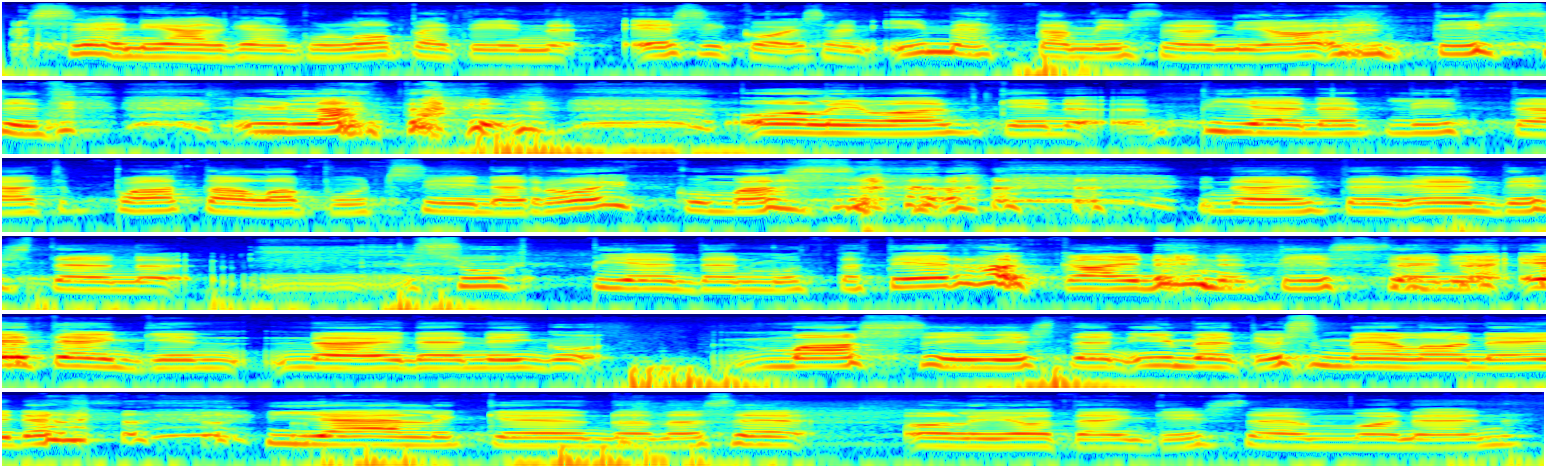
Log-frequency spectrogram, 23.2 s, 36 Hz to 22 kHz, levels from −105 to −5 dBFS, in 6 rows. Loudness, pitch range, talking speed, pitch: -26 LUFS, 205-265 Hz, 90 wpm, 230 Hz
